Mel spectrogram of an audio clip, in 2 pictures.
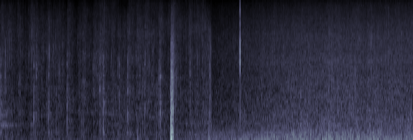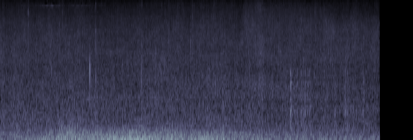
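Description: Steady rain hissing down on a street, with a sharp click about two seconds in. From about four seconds a low rumble swells up under the rain, then the sound cuts off just before the end.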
